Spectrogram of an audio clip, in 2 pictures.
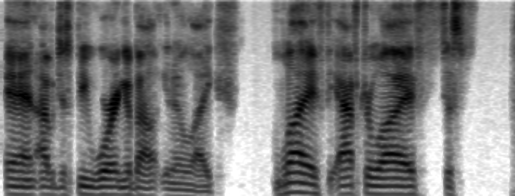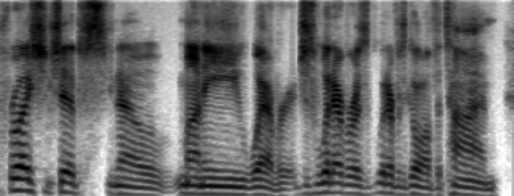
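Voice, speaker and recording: A lowish-voiced middle-aged American man, the frontman of a band, is interviewed as a musician guest. He talks casually, rambling and running himself down, in a dry recording.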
